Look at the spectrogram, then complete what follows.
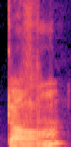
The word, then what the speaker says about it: dumb: the word for example the words comb and dumb just have the M sound at the end so the B is silent there's no be there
